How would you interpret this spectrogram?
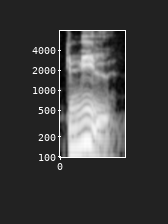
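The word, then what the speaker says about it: Kneale: A ver, si no estoy mal, este ejemplo lo tomé de la historia de la lógica de los esposos Knill. ¿Ya? Se escribe K-Neale.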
